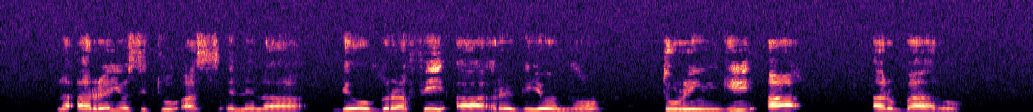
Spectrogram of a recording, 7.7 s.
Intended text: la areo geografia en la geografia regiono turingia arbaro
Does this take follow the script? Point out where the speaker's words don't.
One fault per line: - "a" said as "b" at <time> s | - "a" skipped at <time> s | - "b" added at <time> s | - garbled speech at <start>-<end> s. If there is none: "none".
- "geografia" said as "situas" at 1.0 s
